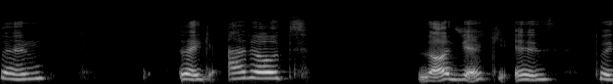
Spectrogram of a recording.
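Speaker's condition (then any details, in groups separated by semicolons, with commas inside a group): Cerebral palsy; uses wheelchair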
